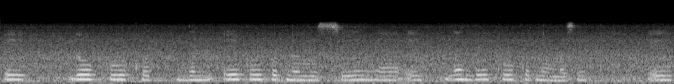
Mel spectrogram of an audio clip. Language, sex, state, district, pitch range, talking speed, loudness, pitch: Hindi, female, Rajasthan, Bikaner, 205-225 Hz, 60 wpm, -16 LUFS, 220 Hz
